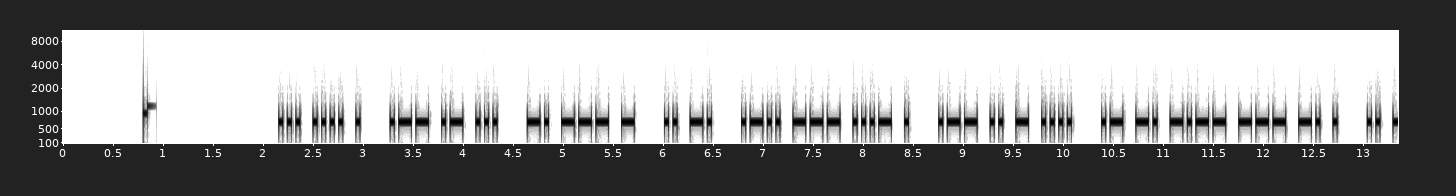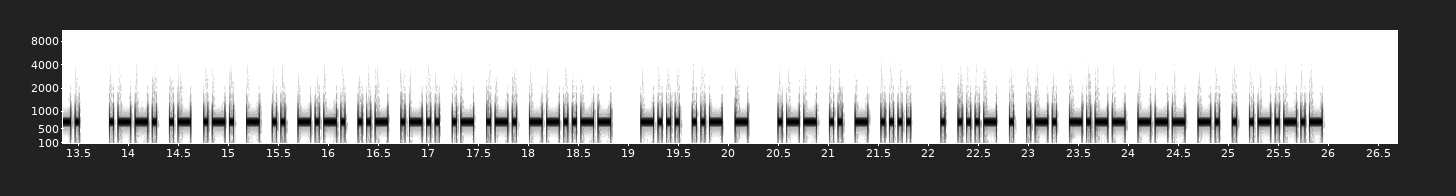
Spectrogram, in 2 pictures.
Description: Morse code, heard as a keyed tone, about 28 wpm, 700 Hz. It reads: SHE WAS NOT IN LOVE WITH ANYONE IN PARTICULAR, BUT WITH EVERYONE.
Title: Sentences from Top 1000 Words - Review Part 5 - 28wpm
